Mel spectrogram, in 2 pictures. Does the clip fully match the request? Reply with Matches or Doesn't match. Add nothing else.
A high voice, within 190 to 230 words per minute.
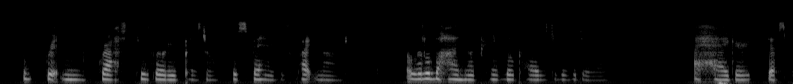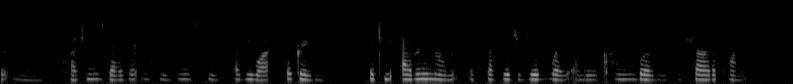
Matches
